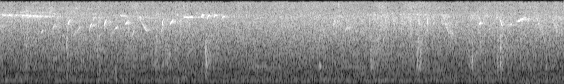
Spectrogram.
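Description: Small birds chirping: many short, high chirps and quick up-and-down whistles, thickest in the first couple of seconds, over a steady background hiss with a few faint knocks.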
